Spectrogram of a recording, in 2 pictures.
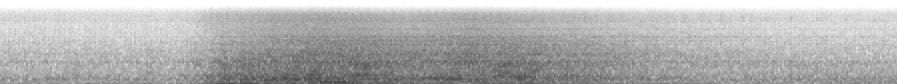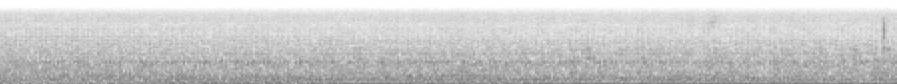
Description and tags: E-type Jaguar, car engine, rev-twice ,mono
E-type Jaguar engine recorded reving twice standing infront of the car hearing more of the engine.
